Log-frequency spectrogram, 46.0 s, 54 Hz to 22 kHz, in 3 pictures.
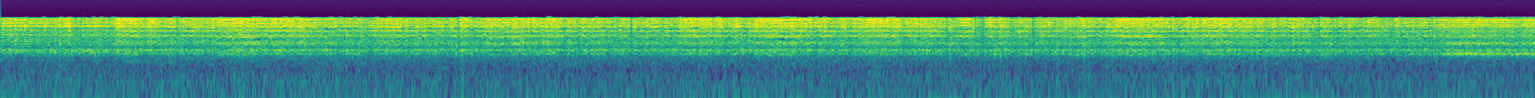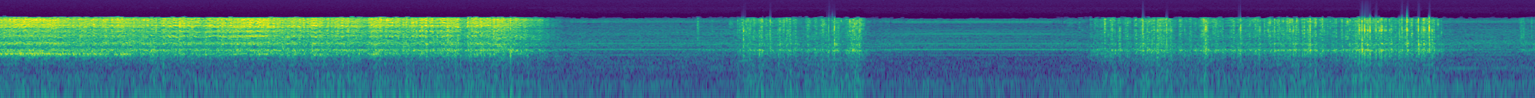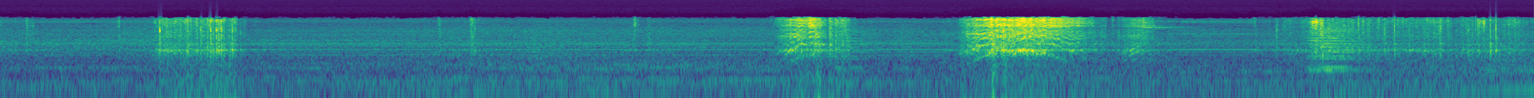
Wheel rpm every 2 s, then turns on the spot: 230, 220, 220, 220, 220, 220, 220, 220, 210, 210, 90, 30, 10, 20, 40, 10, 20, 0, 0, 30, 80, 20, 30.
22-30 32-34 44-46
